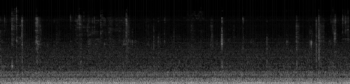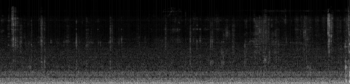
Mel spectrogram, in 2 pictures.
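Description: A person chewing popcorn, with small crunches and clicks scattered throughout, over a steady low hum inside a car.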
